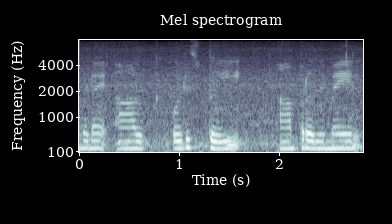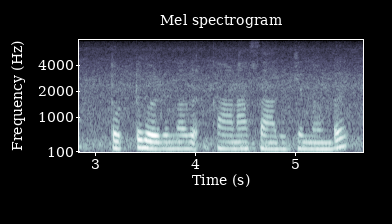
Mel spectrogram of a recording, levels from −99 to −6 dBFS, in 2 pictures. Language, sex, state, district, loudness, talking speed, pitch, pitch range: Malayalam, female, Kerala, Kollam, -17 LUFS, 95 wpm, 180 Hz, 175-190 Hz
